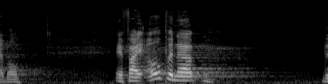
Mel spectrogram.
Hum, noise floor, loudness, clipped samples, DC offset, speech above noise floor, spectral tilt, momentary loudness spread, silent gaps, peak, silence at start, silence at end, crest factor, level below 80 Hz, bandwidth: none; -60 dBFS; -25 LUFS; under 0.1%; under 0.1%; 35 dB; -5 dB/octave; 19 LU; none; -8 dBFS; 0 s; 0 s; 22 dB; -60 dBFS; 15.5 kHz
